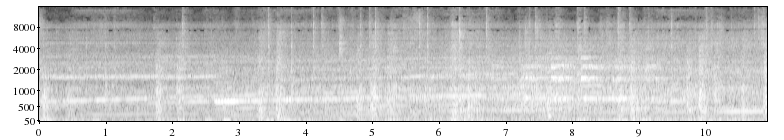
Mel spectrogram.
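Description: Interior of an electric train running along the line: the traction motors whine in several tones that rise slowly for about six seconds as the train gathers speed, then hold steady, over a low running rumble. The wheels click irregularly over the rails.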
